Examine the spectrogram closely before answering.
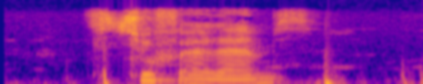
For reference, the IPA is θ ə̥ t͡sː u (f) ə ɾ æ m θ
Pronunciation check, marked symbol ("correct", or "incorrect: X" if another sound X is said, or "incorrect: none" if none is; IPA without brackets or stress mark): correct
